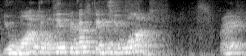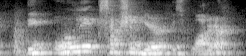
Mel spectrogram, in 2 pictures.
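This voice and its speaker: A man's voice: high-pitched, a little slow, darkish tone, slight background noise. A man lecturing a class in an emphatic, teasing way, repeating key points and checking that students follow. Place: lecture room. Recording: echoey room from far off.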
